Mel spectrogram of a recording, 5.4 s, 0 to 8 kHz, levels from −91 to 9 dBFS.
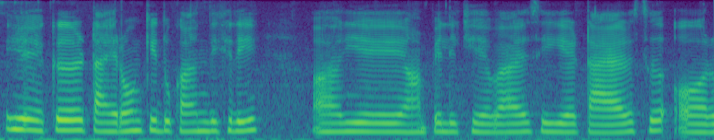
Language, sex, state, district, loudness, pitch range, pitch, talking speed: Hindi, female, Haryana, Charkhi Dadri, -17 LUFS, 180-210 Hz, 190 Hz, 170 wpm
